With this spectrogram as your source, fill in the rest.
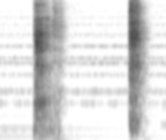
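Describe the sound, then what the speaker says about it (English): A half-held-in sneeze comes twice in a quiet room, two sharp, muffled bursts about a second and a half apart, close by with no talk. "That was a weird sneeze."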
